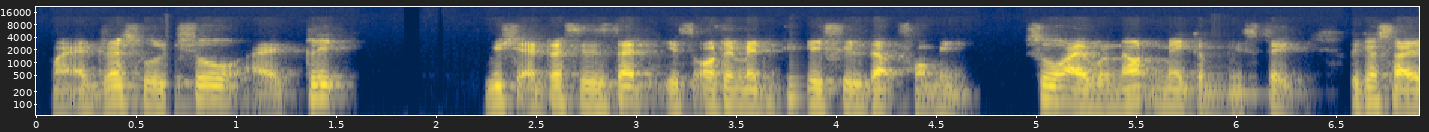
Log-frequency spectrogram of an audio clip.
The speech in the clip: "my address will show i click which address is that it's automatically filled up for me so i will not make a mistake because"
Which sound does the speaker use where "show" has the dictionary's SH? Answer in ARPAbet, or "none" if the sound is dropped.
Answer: SH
